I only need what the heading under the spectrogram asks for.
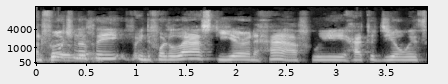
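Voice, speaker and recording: At a moderate pace with hardly any pauses, the speaker talks with ordinary pitch variation. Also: man. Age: 20s. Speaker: university student. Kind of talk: casual interview chat. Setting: online video call.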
